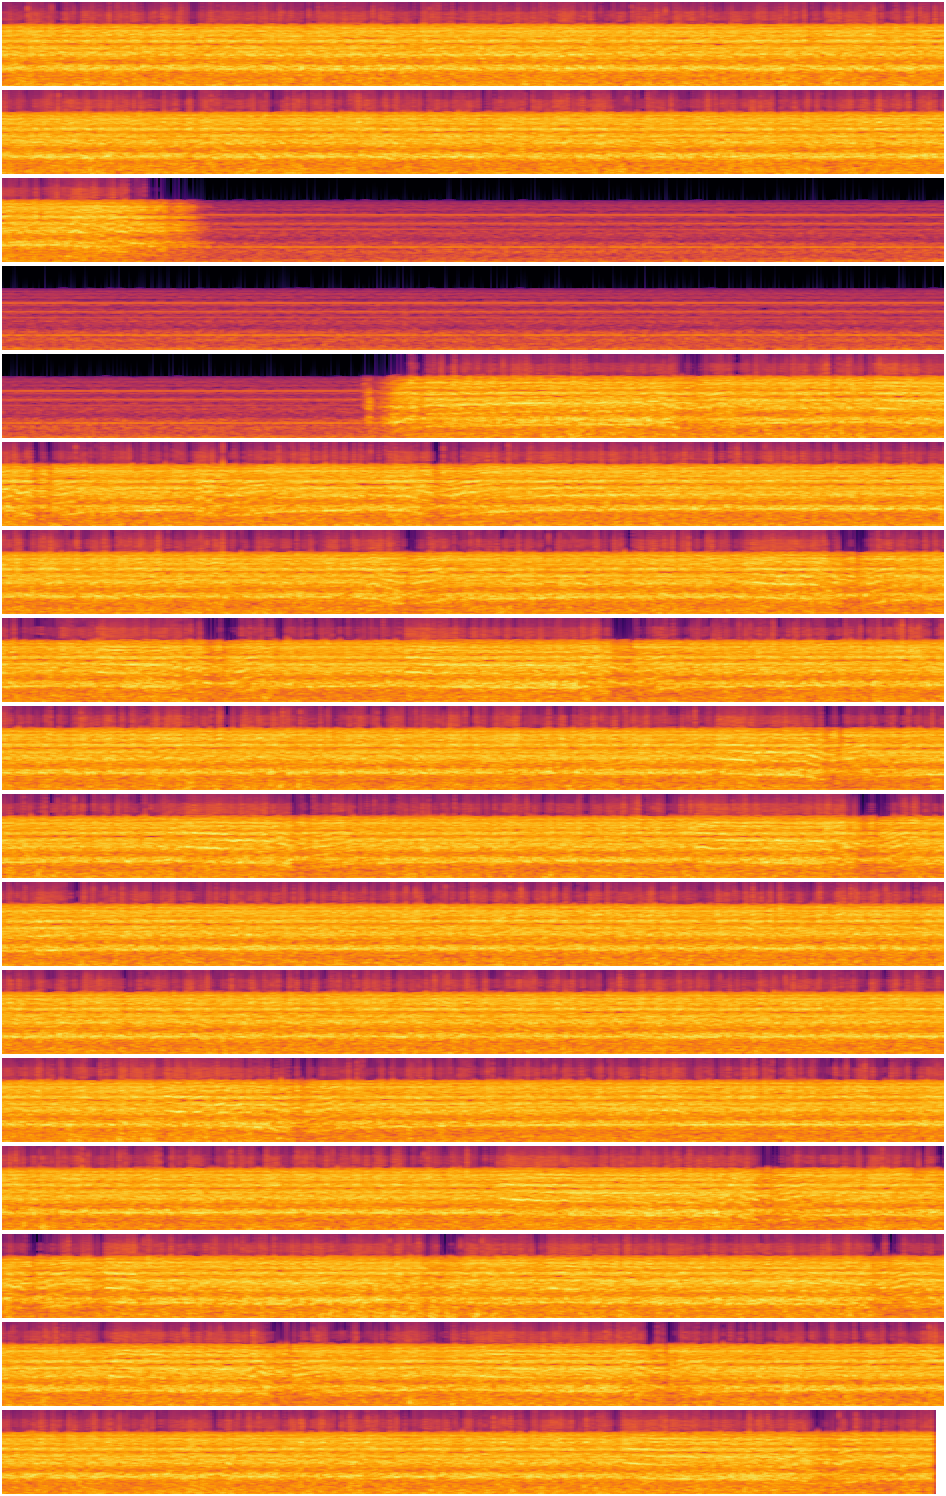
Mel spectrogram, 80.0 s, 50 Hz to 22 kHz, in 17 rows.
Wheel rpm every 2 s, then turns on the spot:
230, 230, 230, 240, 220, 10, 0, 0, 0, 0, 100, 190, 170, 220, 230, 210, 190, 190, 200, 230, 220, 210, 220, 200, 230, 230, 230, 230, 230, 210, 230, 230, 190, 190, 200, 190, 190, 210, 230, 210.
none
